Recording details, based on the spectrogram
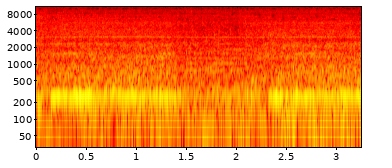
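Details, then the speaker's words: Eberspacher Hydronic 30 kW heater start-up with diagnostic unit connected: smooth even fan whir with water pump hum, no rattles or scraping; combustion fan running normally and the unit starts. "okay you can hear the water pump also the fan"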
